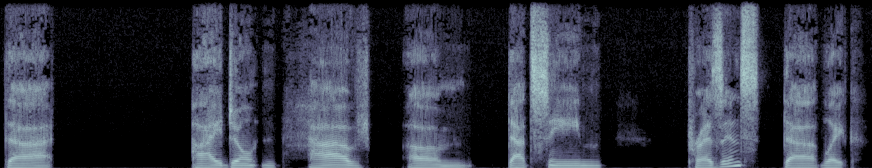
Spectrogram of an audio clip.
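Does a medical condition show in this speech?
Yes: stuttering; on testosterone since age 23; stutters and pauses when speaking; pauses while talking, may need reminding where conversation is; here prolonged sounds, blocks.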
